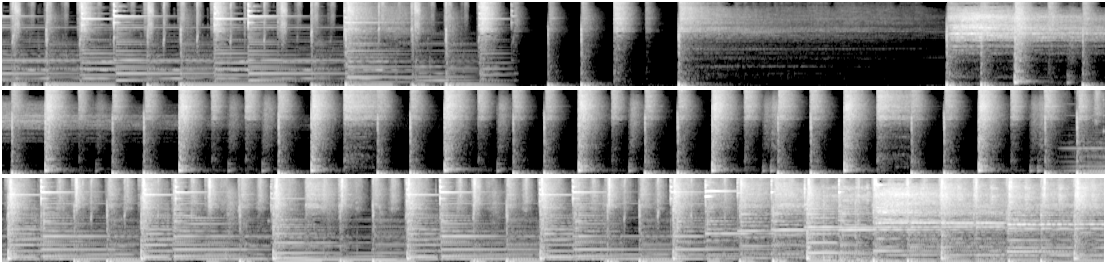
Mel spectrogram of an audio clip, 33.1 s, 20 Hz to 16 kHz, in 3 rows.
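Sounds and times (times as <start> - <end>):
backing music: 0.0 - 5.1, 21.6 - 33.0
drum kit playing: 0.0 - 7.4, 9.4 - 33.0.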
